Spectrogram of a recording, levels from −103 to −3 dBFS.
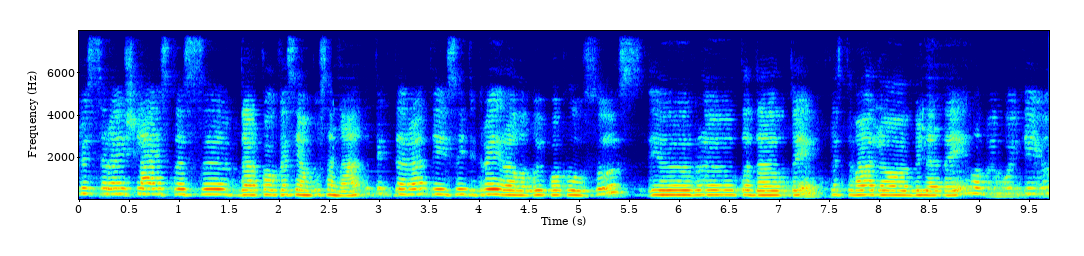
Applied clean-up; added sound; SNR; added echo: neural mask model DeepFilterNet 3.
